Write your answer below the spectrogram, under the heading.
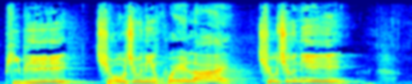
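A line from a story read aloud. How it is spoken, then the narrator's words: Father shouting. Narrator (Chinese): 他的爸爸对他喊叫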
